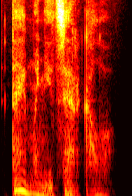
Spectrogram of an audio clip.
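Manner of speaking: dry-throated broken whisper. A narrator reads an ill woman's request from her bed: cracked whisper. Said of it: "шепотіла вона надтріснутим голосом з пересохлого горла".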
